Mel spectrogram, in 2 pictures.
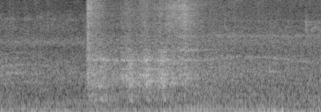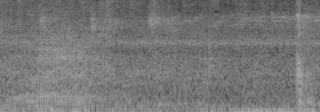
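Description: Street traffic: vehicle engines running with a steady low rumble, and a louder engine sound that starts suddenly about a second in and fades over the next second.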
